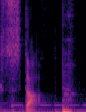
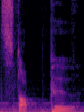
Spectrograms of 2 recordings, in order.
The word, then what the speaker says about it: stop: of certain words, like stop, right? It's stop, not stoppu.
